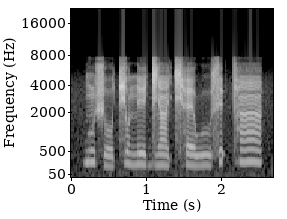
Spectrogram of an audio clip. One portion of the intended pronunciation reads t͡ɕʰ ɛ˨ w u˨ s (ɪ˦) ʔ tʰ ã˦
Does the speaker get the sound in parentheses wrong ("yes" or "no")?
no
